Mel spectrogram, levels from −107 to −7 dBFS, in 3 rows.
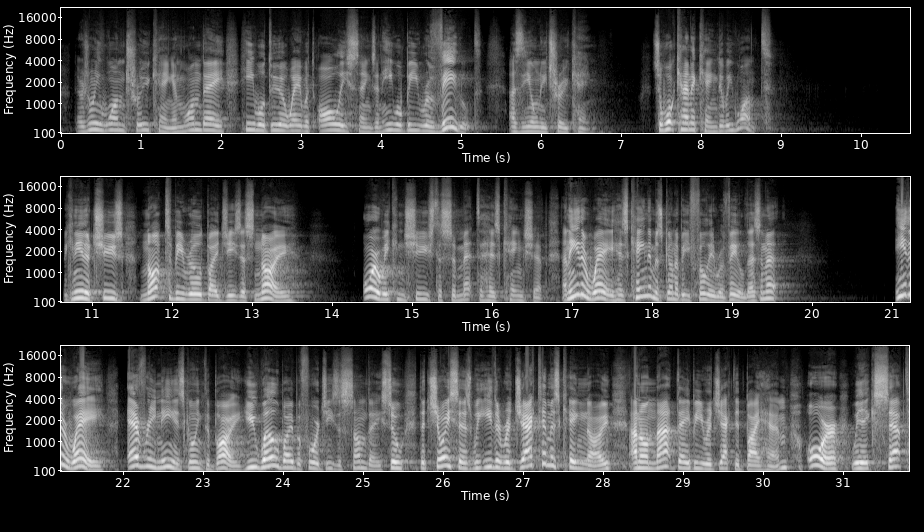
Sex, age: male, 30-49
